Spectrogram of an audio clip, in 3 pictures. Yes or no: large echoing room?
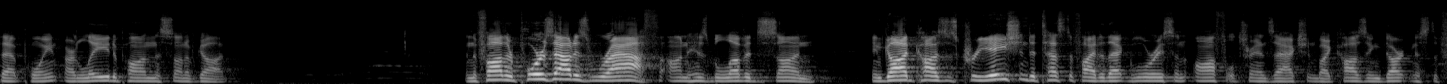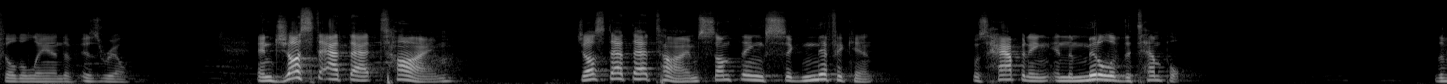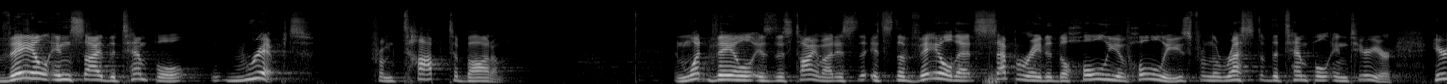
yes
